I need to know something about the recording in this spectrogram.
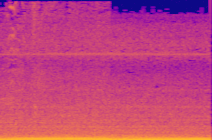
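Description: Steady drone of a Beechcraft King Air's twin turboprop engines and propellers at climb power, heard inside the cockpit: a deep, even hum over a wash of rushing air.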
